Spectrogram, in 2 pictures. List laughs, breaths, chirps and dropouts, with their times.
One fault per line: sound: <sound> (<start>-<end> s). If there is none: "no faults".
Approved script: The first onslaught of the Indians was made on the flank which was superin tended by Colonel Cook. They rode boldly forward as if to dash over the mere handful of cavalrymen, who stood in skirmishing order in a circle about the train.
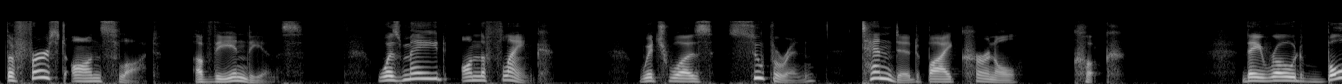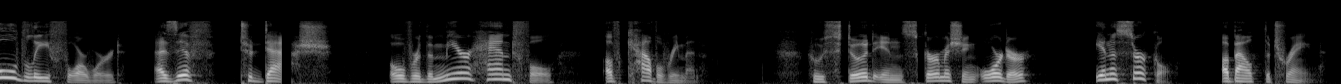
sound: dropout (16.2-16.3 s)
